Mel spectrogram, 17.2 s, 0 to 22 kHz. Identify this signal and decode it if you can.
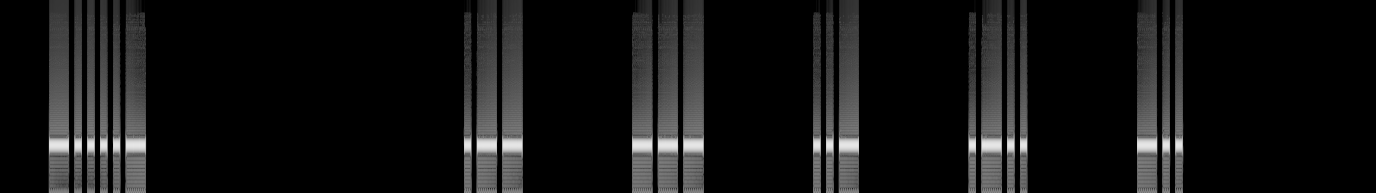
Morse code, heard as a keyed tone, about 15 wpm, spaced as for 5 wpm, 1000 Hz. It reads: - WOULD
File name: qotdfiles / 5wpm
